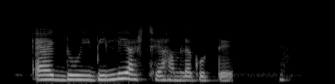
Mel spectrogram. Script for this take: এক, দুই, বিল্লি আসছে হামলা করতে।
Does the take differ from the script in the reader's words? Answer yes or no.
no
